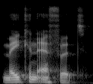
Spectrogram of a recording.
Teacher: For make an effort, feel the final consonant in make attached to the vowel at the beginning of an. Then allow an to flow into effort.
